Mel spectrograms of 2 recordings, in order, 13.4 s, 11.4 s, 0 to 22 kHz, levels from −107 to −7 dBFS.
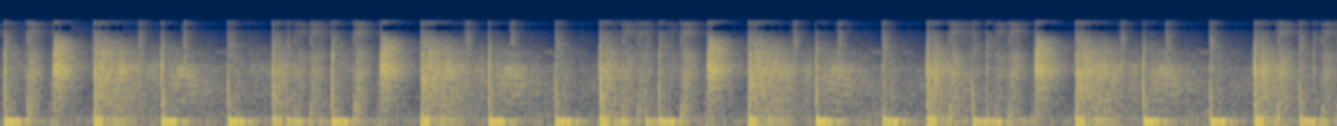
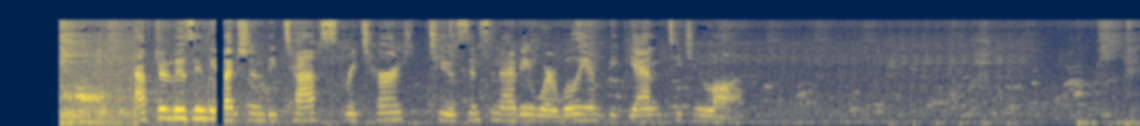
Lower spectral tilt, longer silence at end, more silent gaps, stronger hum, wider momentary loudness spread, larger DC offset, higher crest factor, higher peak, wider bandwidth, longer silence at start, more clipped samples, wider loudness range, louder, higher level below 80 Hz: first, -5 dB/octave vs -2.5 dB/octave; about the same, 0 s vs 0.05 s; neither; neither; second, 7 LU vs 18 LU; neither; about the same, 24 dB vs 22 dB; about the same, -2 dBFS vs 0 dBFS; about the same, 11.5 kHz vs 11.5 kHz; second, 0 s vs 0.6 s; neither; second, 1 LU vs 16 LU; second, -25 LUFS vs -18 LUFS; first, -36 dBFS vs -56 dBFS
